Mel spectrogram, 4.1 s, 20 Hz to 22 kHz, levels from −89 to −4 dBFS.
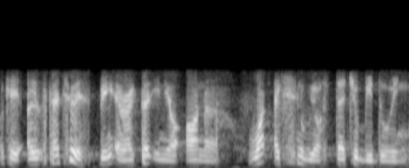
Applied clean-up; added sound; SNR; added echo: none; none; none; none.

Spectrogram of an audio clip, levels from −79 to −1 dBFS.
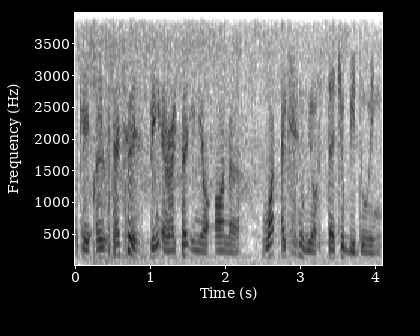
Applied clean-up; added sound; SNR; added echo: none; Engine; 16 dB; none.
